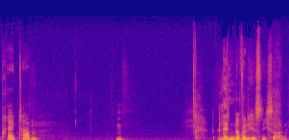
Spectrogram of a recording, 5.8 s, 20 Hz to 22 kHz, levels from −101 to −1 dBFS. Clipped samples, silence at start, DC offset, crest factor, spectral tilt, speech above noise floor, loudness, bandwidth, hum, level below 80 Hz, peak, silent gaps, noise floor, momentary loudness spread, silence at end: under 0.1%; 0.05 s; under 0.1%; 22 dB; -5 dB/octave; 40 dB; -30 LUFS; 19 kHz; none; -64 dBFS; -10 dBFS; none; -69 dBFS; 18 LU; 0.05 s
